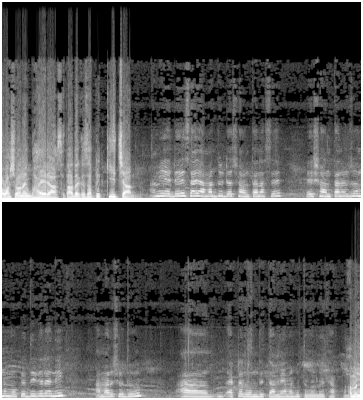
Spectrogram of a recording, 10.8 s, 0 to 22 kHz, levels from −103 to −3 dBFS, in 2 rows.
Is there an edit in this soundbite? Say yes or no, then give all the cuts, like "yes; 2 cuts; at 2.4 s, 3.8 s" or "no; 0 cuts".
no; 0 cuts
